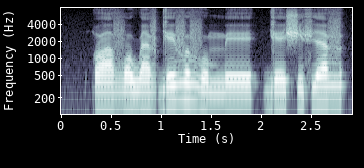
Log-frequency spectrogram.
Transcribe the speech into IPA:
qʷ aː˩ v ɔ˩ w æ˩ v ɡ eː˥ v ə˥ v o˩ mː e˩ | ɡ eː˩ ʃ i˩ fʲ æ˥ v

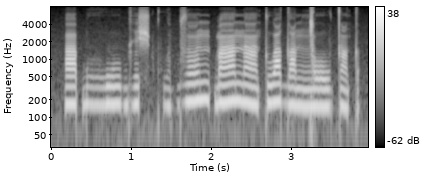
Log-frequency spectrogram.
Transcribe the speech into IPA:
a ɓ o̤ w u ɡʱ ɪ ʃ kʷʰ a̤ b zˤ ũ n ɓ ã n ã t u dˤ e n ŋ͡ǀ o w t ẽ tˤ

